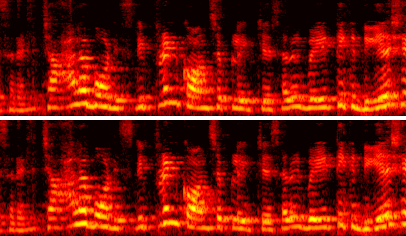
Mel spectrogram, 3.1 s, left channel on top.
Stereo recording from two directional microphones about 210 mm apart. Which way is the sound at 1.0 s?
50° right (ahead or behind).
